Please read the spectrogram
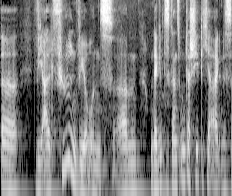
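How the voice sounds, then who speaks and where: Audible room echo surrounds a man's medium-pitched voice. He talks at a fairly slow pace in a dark, mellow tone. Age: 60s. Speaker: clinical hypnotherapist and company director. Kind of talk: podcast conversation.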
